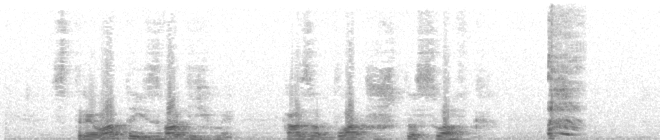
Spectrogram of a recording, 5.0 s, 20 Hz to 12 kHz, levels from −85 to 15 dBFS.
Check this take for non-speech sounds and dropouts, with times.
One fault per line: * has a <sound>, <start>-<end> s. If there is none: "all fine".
* has a throat clearing, 4.1-4.4 s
